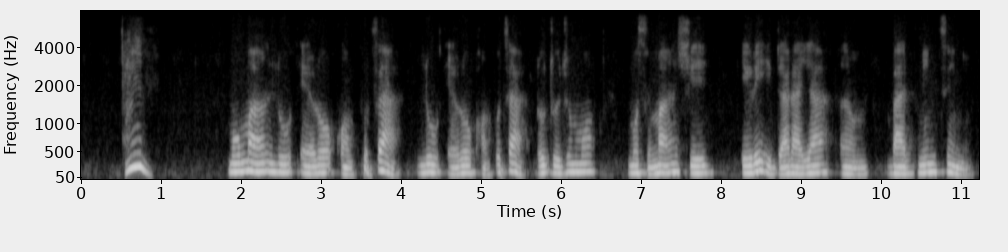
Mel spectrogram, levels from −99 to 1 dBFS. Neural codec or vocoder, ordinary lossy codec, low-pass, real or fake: codec, 16 kHz, 4.8 kbps, FACodec; Opus, 24 kbps; 7.2 kHz; fake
